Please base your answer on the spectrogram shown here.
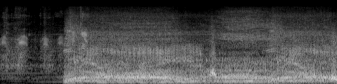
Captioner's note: bear growling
